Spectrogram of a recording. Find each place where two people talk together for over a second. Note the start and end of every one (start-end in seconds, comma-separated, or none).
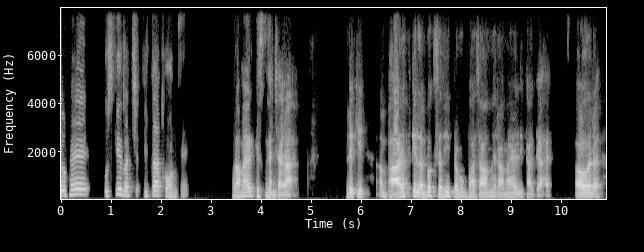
none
